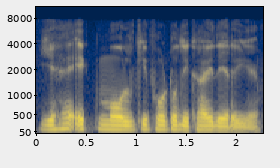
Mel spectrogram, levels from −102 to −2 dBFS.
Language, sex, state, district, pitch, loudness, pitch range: Hindi, male, Rajasthan, Jaipur, 110 Hz, -16 LUFS, 105-120 Hz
